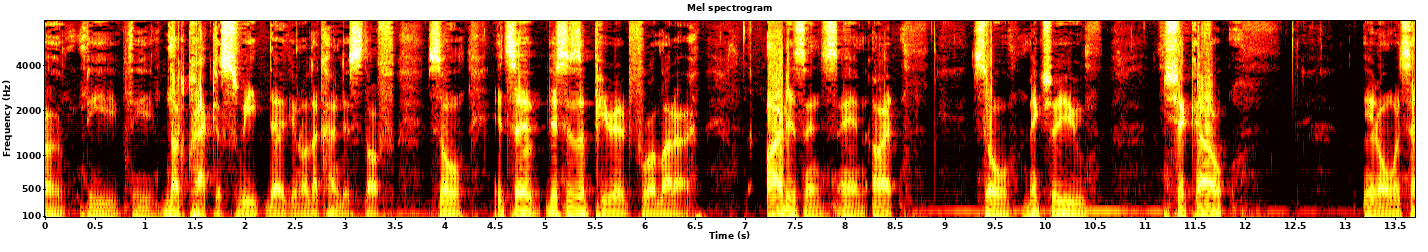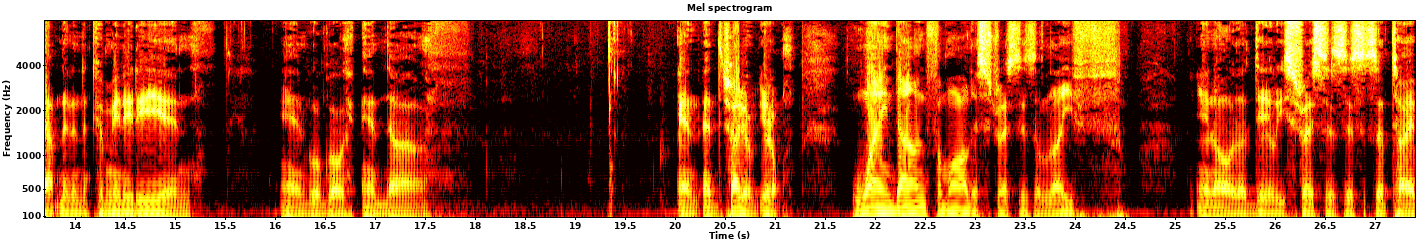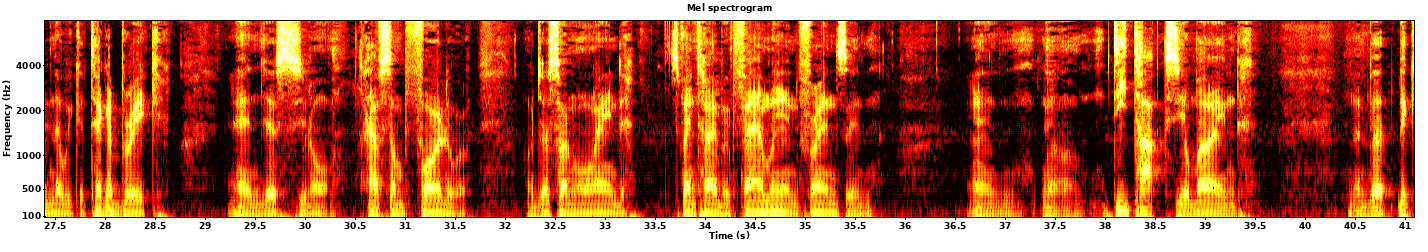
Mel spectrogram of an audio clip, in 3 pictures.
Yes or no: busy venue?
no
